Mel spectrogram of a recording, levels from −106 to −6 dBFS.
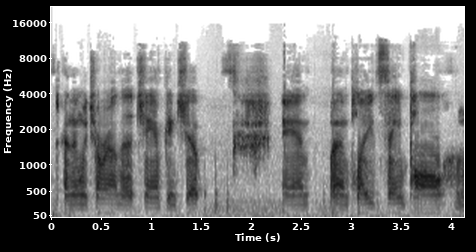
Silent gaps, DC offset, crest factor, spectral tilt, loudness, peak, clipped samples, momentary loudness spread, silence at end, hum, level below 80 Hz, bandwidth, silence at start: none; under 0.1%; 20 dB; 0.5 dB/octave; -19 LUFS; 0 dBFS; under 0.1%; 5 LU; 0 s; none; -58 dBFS; 12 kHz; 0 s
